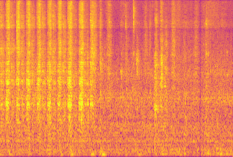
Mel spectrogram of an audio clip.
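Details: Rottweiler mother giving birth to puppies; soft, hurried panting breaths, somewhat uneven in rhythm, fading slightly toward the end, with no voices.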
